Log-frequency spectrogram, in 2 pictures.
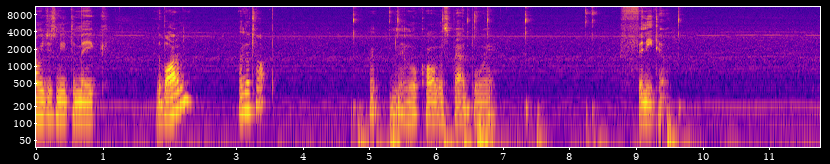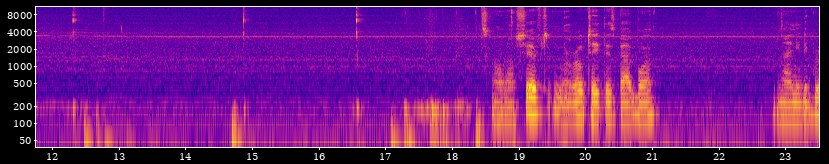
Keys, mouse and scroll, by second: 2.3-2.7 alt+scroll up 2, 5.5 alt+middle click, 6.5 middle click, 6.8 alt+middle click, 8.3 click, 9.7-12.3 alt+middle drag, 14.9-16.6 alt+middle drag, 17.8 e, 18.9-23.5 shift+drag.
